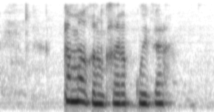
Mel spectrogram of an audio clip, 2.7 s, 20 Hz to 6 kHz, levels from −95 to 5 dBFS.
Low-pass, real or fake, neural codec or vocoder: 5.4 kHz; fake; codec, 24 kHz, 6 kbps, HILCodec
